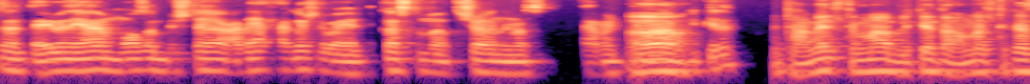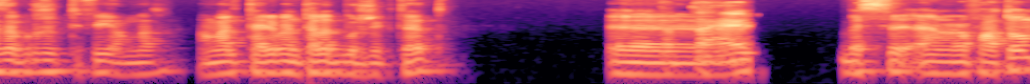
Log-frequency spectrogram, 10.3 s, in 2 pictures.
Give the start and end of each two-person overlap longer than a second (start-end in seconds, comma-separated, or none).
none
